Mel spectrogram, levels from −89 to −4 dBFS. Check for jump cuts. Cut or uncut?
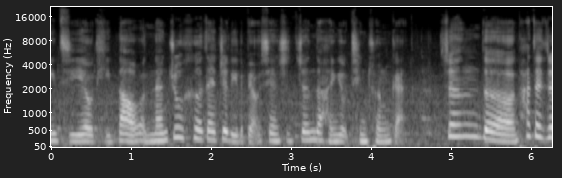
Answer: uncut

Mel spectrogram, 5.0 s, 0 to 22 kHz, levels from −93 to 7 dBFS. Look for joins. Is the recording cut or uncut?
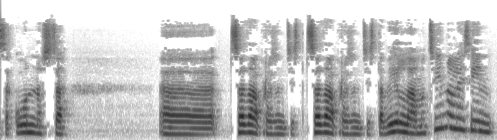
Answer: cut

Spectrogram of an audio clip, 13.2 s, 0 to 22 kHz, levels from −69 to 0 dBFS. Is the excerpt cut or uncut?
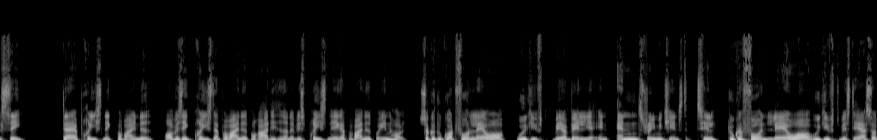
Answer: cut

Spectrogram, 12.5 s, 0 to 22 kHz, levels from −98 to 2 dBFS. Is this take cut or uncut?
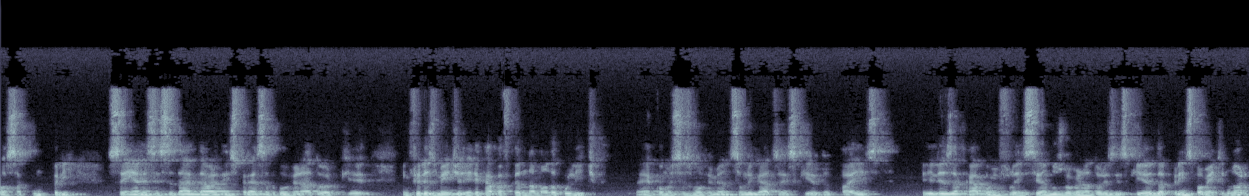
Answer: uncut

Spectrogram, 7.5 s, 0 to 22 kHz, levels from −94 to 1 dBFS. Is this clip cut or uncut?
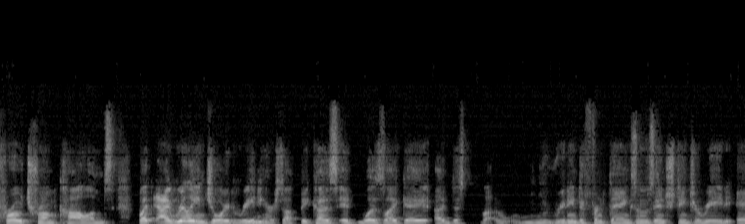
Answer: uncut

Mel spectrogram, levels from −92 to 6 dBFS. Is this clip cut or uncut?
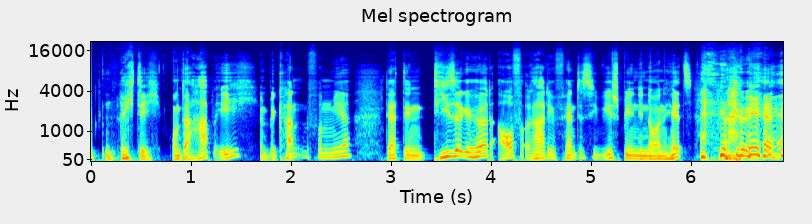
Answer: cut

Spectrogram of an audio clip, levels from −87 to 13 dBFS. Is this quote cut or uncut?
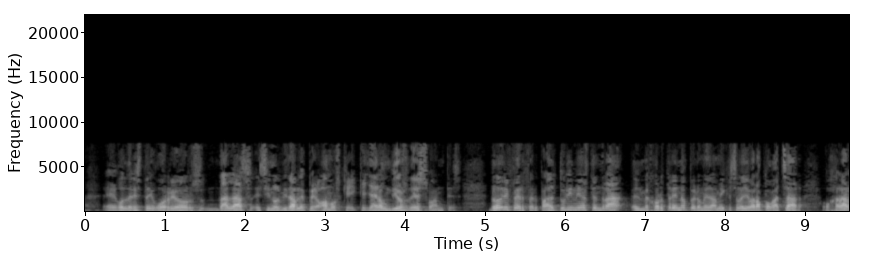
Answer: uncut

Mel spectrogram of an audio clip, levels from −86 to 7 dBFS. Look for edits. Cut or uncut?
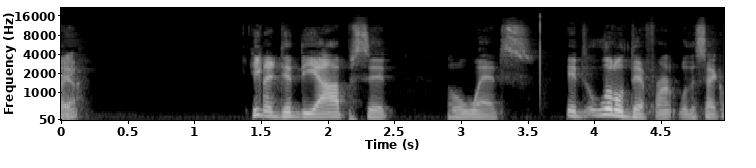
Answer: cut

